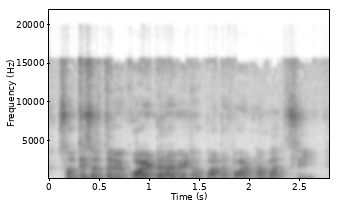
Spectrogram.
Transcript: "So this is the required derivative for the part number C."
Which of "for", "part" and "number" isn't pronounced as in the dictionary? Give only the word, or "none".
for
